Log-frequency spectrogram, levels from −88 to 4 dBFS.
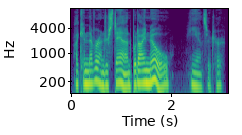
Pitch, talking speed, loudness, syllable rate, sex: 175 Hz, 190 wpm, -15 LUFS, 5.5 syllables/s, female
